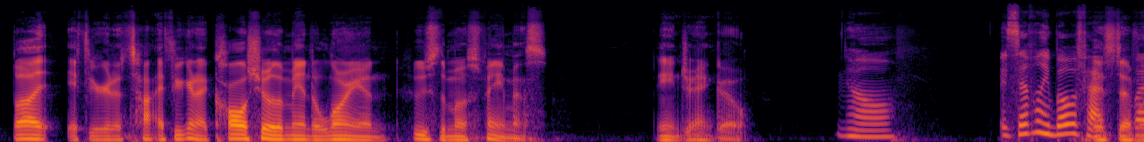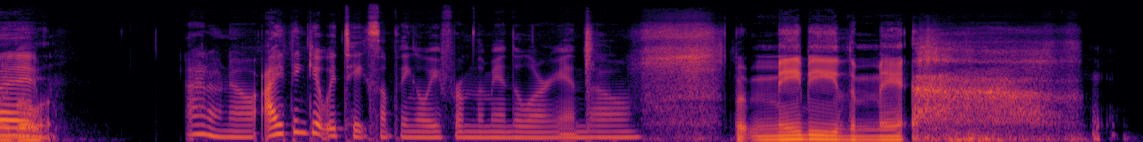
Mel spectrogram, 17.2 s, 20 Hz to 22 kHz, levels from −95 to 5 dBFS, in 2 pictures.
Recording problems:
none

